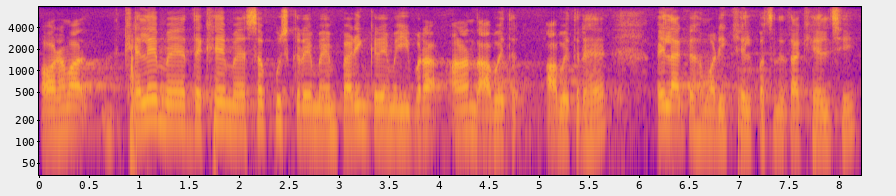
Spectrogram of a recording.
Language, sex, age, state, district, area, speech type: Maithili, male, 30-45, Bihar, Supaul, rural, spontaneous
